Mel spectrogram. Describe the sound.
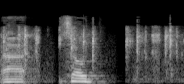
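A voice is heard briefly, then a short burst of rapid clicking from someone typing a Twitter post on a computer keyboard, announcing that a stream has restarted; the keystrokes are quick and uneven.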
